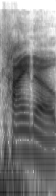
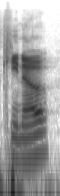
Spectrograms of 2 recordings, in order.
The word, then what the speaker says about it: kino: And I always pronounce it as Kaino, like in real life. So I always say Kaino, even though it's very obviously not the correct pronunciation, even though like it is Kino. I know that it's Kino.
